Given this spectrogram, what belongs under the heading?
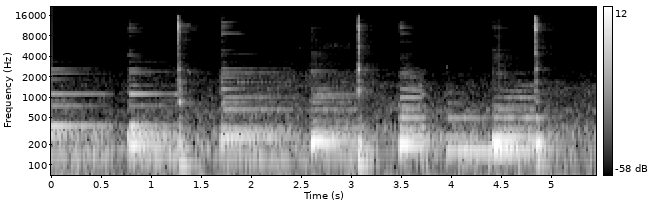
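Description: A piece is played slowly on guitar in plucked notes and chords, each ringing out before the next, moderately loud and close, with no talk over the playing.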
